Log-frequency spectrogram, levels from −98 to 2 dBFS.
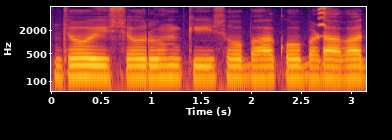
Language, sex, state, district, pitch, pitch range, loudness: Hindi, male, Haryana, Jhajjar, 125 Hz, 120-125 Hz, -16 LUFS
